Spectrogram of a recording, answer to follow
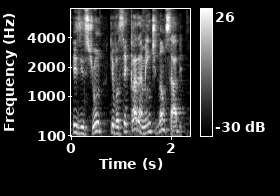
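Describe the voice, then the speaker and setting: A man reading aloud, voicing a poised adult woman mentor who speaks calmly and insistently. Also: fairly high pitch, normal speed, creaky, soft background music. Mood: serious. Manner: calm, teasing, insistent.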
